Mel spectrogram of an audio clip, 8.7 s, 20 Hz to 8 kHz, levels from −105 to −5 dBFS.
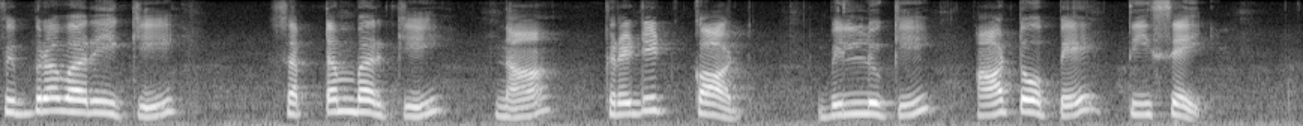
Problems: constant background noise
